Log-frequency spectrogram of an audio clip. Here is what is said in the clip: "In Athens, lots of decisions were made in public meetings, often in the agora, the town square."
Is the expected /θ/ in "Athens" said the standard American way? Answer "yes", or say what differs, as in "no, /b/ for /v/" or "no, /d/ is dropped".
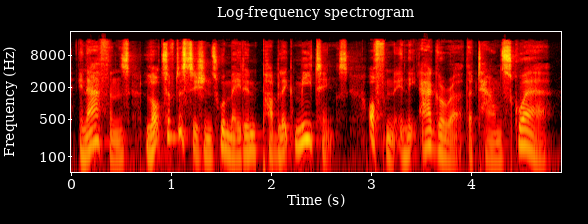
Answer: yes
